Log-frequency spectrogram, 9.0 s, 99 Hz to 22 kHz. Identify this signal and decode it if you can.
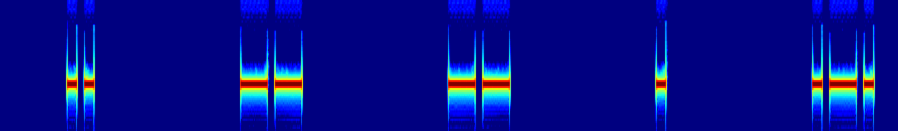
Morse code, heard as a keyed tone, about 14 wpm, spaced as for 5 wpm, 700 Hz. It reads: IMMER
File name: Morsekurs / Witze / Witz 05. Dezember 2017, 25 F70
